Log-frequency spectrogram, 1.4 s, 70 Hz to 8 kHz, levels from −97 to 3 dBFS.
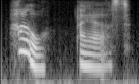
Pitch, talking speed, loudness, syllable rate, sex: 240 Hz, 130 wpm, -18 LUFS, 8.0 syllables/s, female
